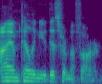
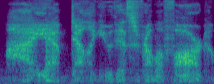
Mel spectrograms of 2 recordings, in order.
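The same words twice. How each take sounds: First: It is said in a normal voice. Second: It is said in a whisper.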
